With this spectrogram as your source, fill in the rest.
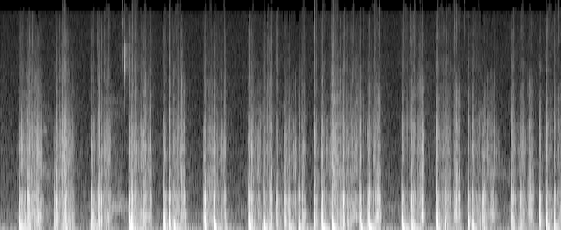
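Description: Fingertips and long nails tap and scratch the tops of two small, soft black foam covers on microphones. The result is a steady run of muffled, low, thumpy bursts with a brushy scratching texture and no ring after each touch, separated by brief quiet gaps.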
